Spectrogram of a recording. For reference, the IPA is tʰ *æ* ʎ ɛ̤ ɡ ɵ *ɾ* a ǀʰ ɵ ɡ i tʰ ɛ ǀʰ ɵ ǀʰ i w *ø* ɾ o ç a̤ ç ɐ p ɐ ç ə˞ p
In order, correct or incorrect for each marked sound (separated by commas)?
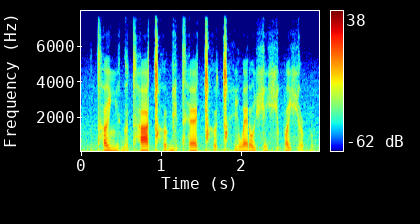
incorrect, incorrect, incorrect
